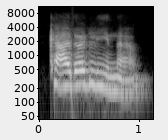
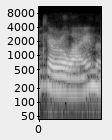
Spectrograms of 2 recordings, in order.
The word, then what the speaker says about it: Carolina: yes you can say in portuguese my my name is uh pronounced carolina but you can call me you can call me caroline or you can call me carolina it's fine well i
